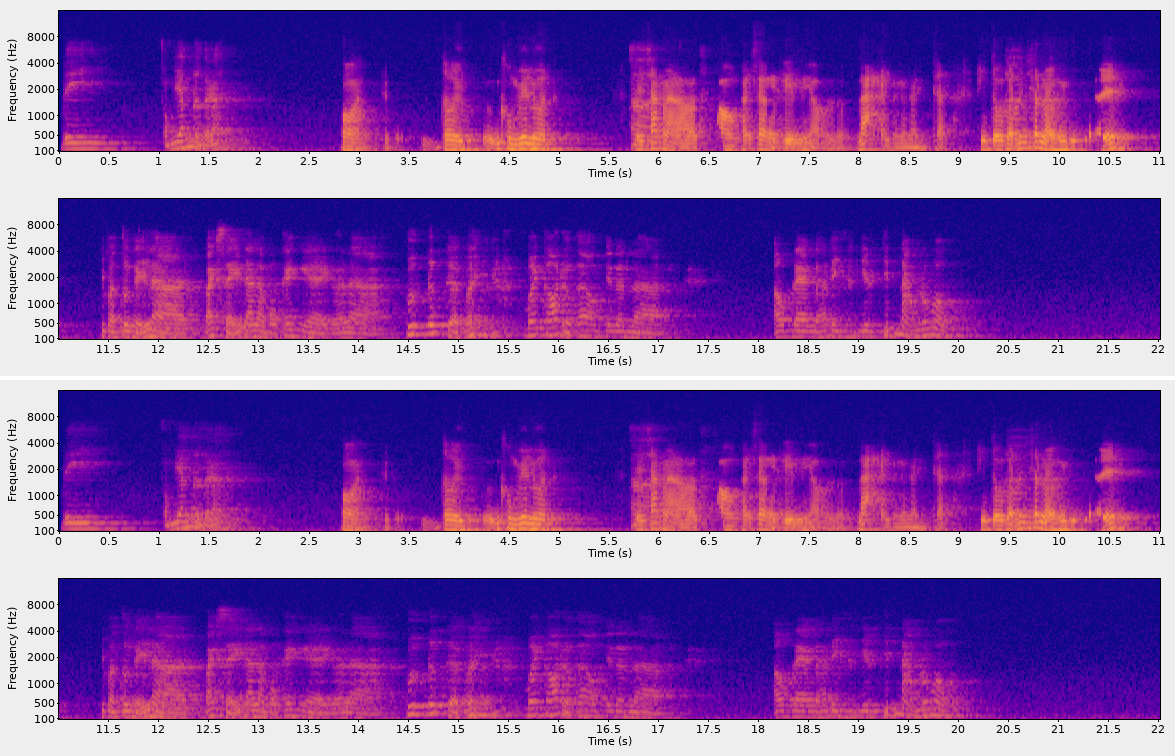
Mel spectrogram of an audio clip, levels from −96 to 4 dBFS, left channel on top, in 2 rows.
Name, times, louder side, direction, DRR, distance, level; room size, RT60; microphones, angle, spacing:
voice 1, 0.0-0.7 1.0-1.7 5.7-6.0 9.4-9.8 11.4-17.4 18.1-19.9, left 2 dB, 70° left, 1.5 m, -37 dB
voice 2, 2.8-3.3 3.6-5.0 5.8-8.9 9.2-10.8, left 2 dB, 20° left, 0.4 m, -27 dB
20.5 x 9.9 x 5.9 m
head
